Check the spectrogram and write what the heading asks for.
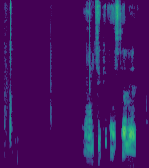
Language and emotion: Russian, neutral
